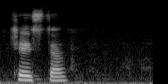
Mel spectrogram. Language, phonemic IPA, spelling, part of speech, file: Italian, /ˈt͡ʃesta/, cesta, noun, It-cesta.ogg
